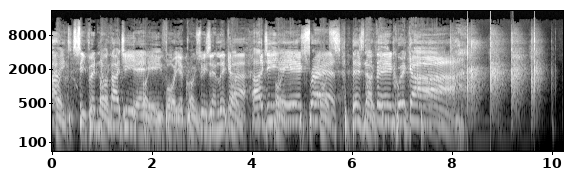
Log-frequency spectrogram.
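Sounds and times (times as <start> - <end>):
speech: 0.1 - 8.4
applause: 8.0 - 10.2.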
